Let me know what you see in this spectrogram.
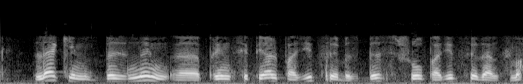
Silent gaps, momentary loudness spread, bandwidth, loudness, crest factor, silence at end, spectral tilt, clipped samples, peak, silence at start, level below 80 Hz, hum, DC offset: none; 5 LU; 3.9 kHz; -14 LUFS; 14 dB; 0 s; -9 dB/octave; under 0.1%; 0 dBFS; 0 s; -38 dBFS; none; under 0.1%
